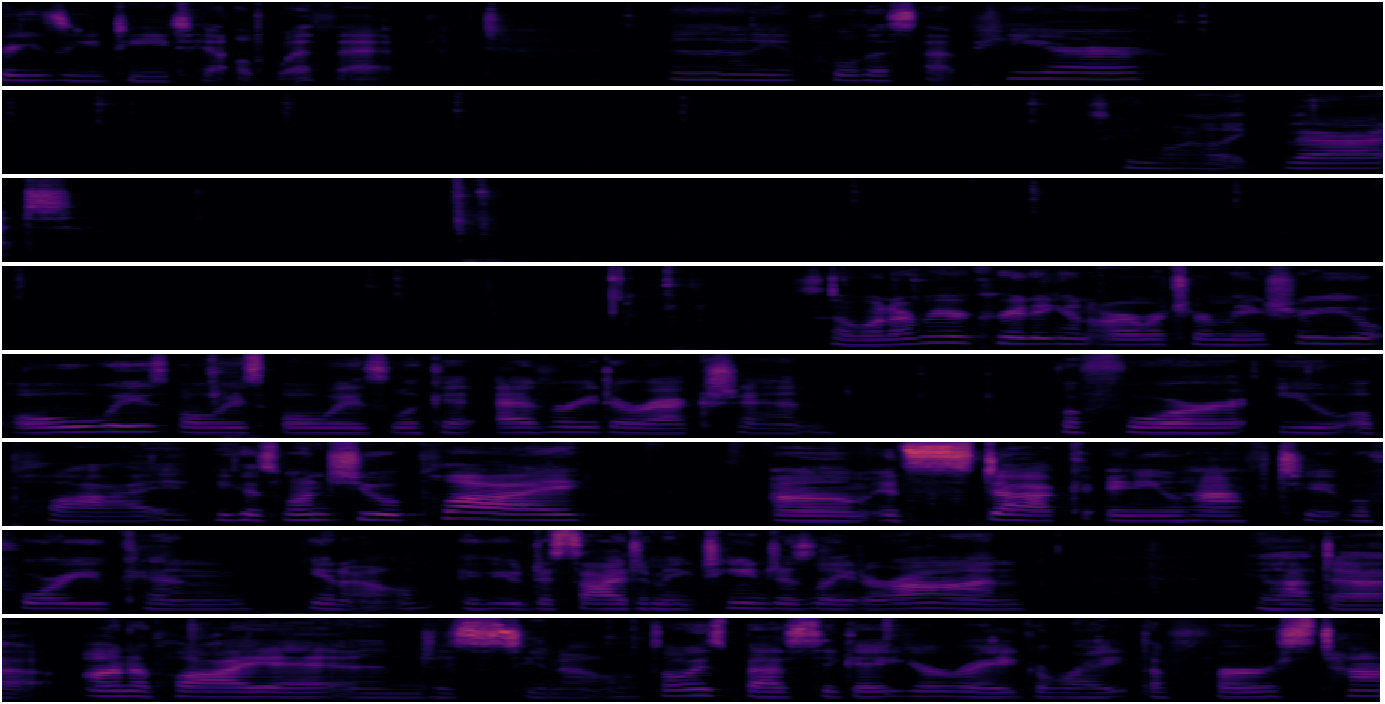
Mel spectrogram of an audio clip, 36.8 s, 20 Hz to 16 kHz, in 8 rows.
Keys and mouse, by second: 2.1-3.1 drag, 3.2 click, 3.9 right click, 8.3 click, 8.4 middle click, 10.4 middle click, 10.7 KP_1, 11.5-14.2 middle drag, 15.1-16.9 right drag, 16.0 g, 17.3 middle click, 19.1 KP_3, 19.7-22.2 middle drag, 24.0 middle click, 33.4 middle click, 34.3 right click, 36.1 middle click.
